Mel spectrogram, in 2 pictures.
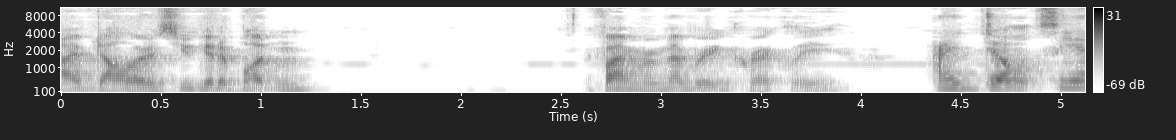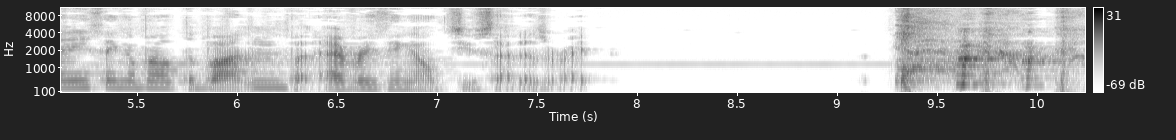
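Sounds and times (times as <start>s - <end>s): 
speech: 0.0s - 1.4s, 2.6s - 7.8s
coughs made away from the microphone: 9.2s - 10.2s.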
